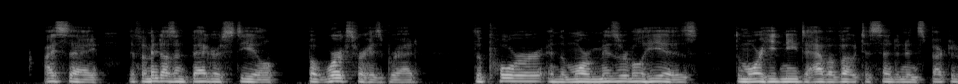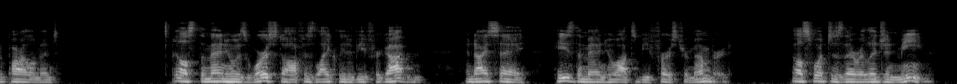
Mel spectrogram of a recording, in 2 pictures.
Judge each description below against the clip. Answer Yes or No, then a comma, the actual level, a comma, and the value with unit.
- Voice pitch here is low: Yes, low, 120 Hz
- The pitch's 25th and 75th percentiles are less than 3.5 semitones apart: Yes, narrow, 2.6 semitones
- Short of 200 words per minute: No, fast, 205 wpm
